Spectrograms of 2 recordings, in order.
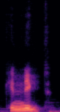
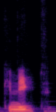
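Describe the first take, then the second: First: The k and gh sounds are pronounced aloud. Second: The k and gh sounds are pronounced aloud.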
